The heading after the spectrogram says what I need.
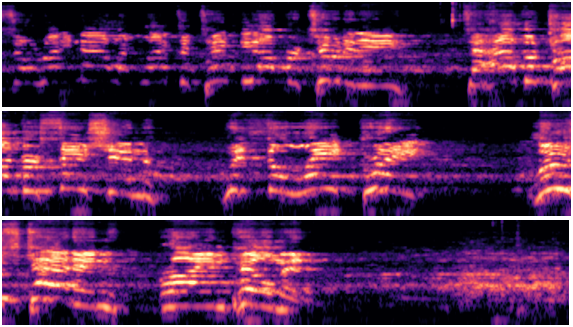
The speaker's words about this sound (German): Die Zuschauer auf jeden Fall wollen ihm eigentlich gar nicht zuhören. Kann gar nicht hören, was sie da schreien, aber sie rufen auf jeden Fall frenetisch laut im Chor.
